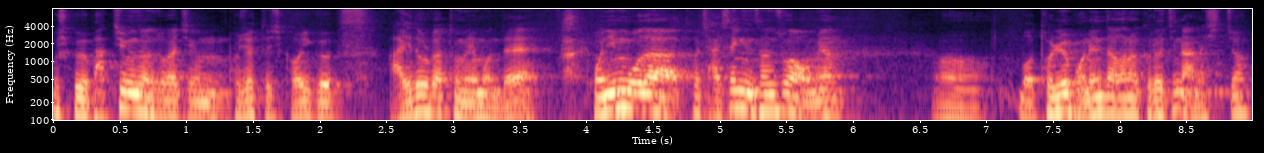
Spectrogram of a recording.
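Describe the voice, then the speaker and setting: Audible room echo accompanies a medium-pitched man who speaks in an animated tone at a fairly quick pace with lively intonation. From South Korea. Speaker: talk show host. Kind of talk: interview talk show. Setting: baseball center, recorded on location. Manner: animated, talkative. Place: studio. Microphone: lapel.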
